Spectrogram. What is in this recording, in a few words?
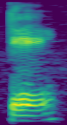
short voyels arabic alphabet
